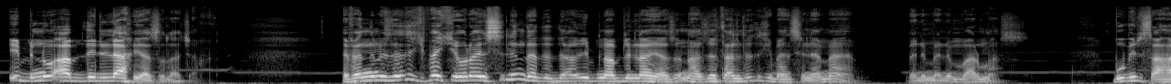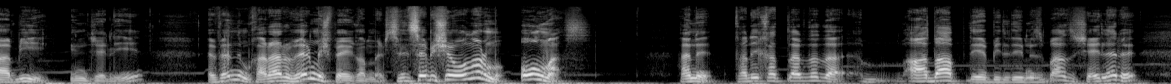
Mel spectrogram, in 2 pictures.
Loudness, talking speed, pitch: -16 LUFS, 115 wpm, 150 Hz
